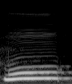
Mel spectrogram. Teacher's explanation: ada wau sukun didahului harakat damah cara bacanya mu mimnya panjang dua harakat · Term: Mad Thobi'i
